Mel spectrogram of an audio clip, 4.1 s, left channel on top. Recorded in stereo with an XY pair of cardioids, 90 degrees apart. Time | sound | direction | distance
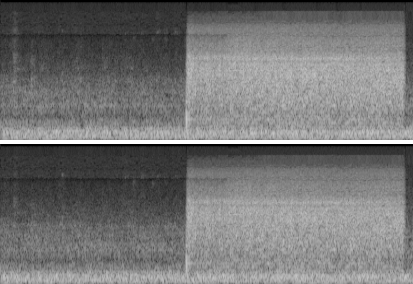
1.9 | a hiss | 20° left | ?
